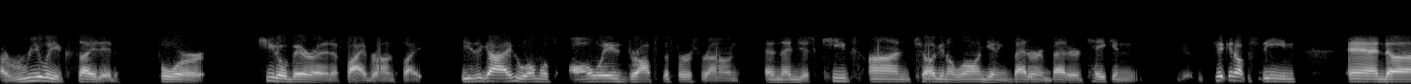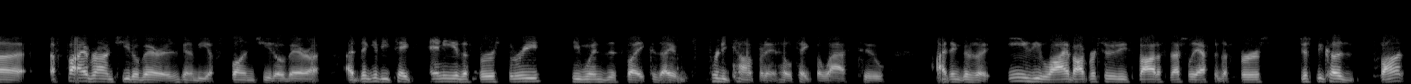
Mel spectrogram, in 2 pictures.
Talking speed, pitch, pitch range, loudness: 190 wpm, 125 Hz, 115-140 Hz, -26 LUFS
